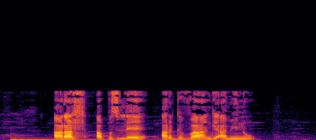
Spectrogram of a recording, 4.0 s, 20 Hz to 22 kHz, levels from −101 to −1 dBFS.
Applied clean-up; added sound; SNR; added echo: none; Bowed string instrument; 19 dB; none.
